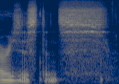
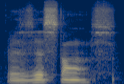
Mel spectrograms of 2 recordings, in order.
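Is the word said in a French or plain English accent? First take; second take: plain English; French. First: It is said in a plain English accent. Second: It is said in a put-on French accent.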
